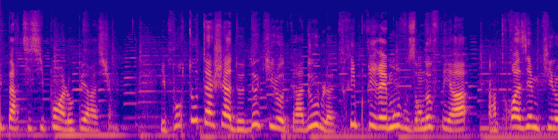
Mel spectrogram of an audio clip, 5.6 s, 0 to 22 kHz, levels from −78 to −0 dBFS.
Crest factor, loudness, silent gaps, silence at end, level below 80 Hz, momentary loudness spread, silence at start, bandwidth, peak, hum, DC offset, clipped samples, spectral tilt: 18 dB; -23 LUFS; none; 0 s; -44 dBFS; 12 LU; 0 s; 17 kHz; -6 dBFS; none; under 0.1%; under 0.1%; -3.5 dB/octave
